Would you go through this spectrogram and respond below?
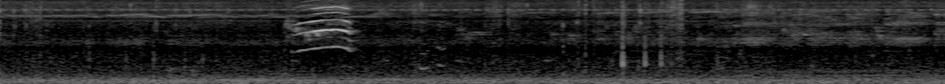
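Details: A lost baby monkey in the wild keeps calling for its mother, giving a single bright cry with stacked harmonics that swoops upward and then levels off. Faint clicks follow, and a constant low outdoor drone sits underneath.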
